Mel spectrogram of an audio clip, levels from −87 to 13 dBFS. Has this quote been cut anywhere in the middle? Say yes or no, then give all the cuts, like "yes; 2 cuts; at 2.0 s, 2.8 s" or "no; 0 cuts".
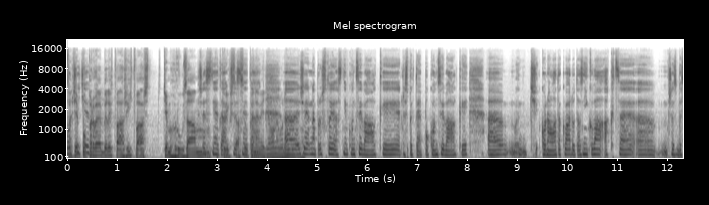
yes; 2 cuts; at 5.6 s, 6.7 s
